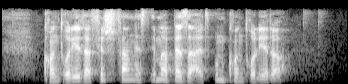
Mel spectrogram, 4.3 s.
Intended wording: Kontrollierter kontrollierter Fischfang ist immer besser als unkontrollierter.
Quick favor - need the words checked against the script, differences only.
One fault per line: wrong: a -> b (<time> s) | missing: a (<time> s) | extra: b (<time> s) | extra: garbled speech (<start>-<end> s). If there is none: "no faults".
missing: kontrollierter (1.1 s)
